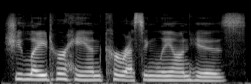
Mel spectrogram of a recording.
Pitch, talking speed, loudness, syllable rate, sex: 205 Hz, 165 wpm, -15 LUFS, 4.6 syllables/s, female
